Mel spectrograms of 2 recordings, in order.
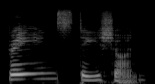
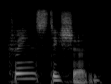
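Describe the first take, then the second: First: The phrase is said slowly and carefully. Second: The phrase is said at a natural pace. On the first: "read each term slowly" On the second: "and then more naturally"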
